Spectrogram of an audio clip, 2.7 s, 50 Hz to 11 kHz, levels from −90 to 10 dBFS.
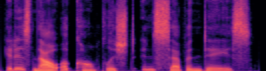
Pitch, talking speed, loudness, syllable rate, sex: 205 Hz, 155 wpm, -19 LUFS, 4.7 syllables/s, female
